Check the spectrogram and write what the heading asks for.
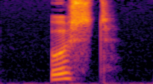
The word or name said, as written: ost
